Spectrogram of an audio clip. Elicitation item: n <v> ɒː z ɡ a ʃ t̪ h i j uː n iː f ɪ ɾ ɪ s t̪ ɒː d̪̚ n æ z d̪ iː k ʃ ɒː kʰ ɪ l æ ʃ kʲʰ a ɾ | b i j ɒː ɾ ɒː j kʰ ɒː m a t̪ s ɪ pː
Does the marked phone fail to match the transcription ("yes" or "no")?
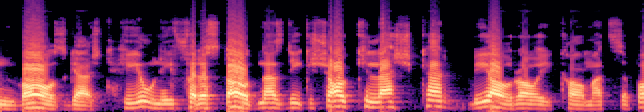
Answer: yes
